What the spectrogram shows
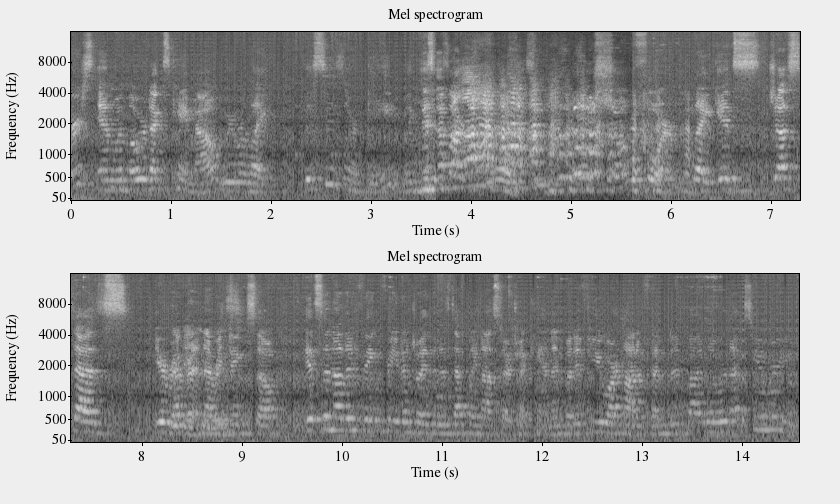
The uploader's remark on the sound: TusCon 50 Panel. In this panel room was some bad static and a electronic hiss, sadly the Wifi and Cell signal was so poor there was no Streaming happening as well. Panel Room 1.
